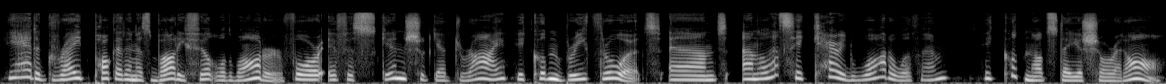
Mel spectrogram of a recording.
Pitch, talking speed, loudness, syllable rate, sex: 230 Hz, 190 wpm, -17 LUFS, 4.2 syllables/s, female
